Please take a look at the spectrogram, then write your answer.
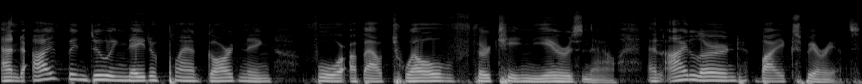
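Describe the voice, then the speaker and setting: In an American accent, a dark, mellow voice with lively intonation talks at a very slow pace and very even loudness, on a very clean recording with a silent background and a dry, close sound with no echo. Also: woman, very deep, low pitch for a woman. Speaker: retired volunteer speaker. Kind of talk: public talk. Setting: public meeting with audience and microphone.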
